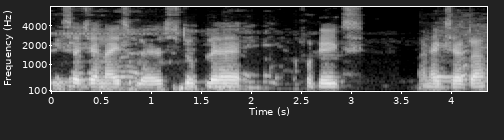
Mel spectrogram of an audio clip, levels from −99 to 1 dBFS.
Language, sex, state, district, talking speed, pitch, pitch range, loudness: Telugu, male, Andhra Pradesh, Guntur, 125 wpm, 115 Hz, 110-115 Hz, -15 LUFS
